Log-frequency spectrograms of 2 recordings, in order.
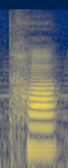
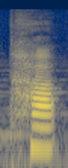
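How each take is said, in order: First: The t is released with a strong puff of air. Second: The t is released with a strong puff of air.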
